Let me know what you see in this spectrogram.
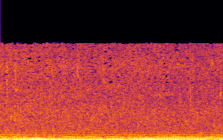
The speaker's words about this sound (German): Erst wenige, dann immer mehr, bis ein Strom von dicken Tropfen unablässig auf den See trommelt.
